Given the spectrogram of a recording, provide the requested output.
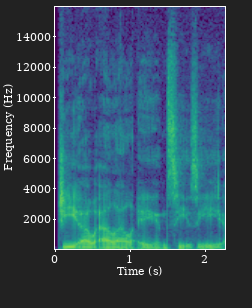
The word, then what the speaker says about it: Gollancz: originally published in 1987 by Gollanks. I assume that's how you say it. It's Gollanczz. And I mean, I've definitely read other things published by them and not known how to pronounce the name.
